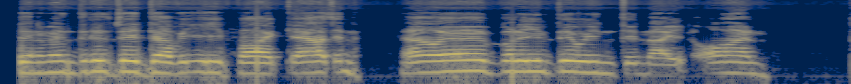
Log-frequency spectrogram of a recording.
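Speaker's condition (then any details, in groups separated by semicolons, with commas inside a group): Cerebral palsy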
